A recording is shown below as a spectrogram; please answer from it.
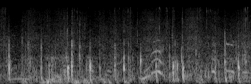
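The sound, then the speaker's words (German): Horse hooves clip-clopping during a hike in the Swiss mountains, a steady run of many sharp hoof knocks in an even walking rhythm. “Und so wandern wir im Takt der Hufe.”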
